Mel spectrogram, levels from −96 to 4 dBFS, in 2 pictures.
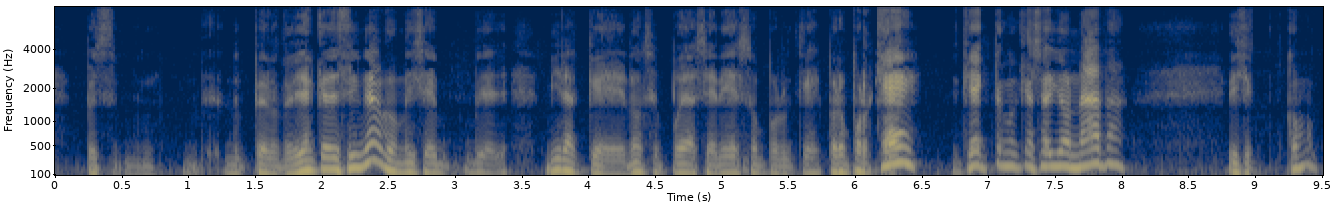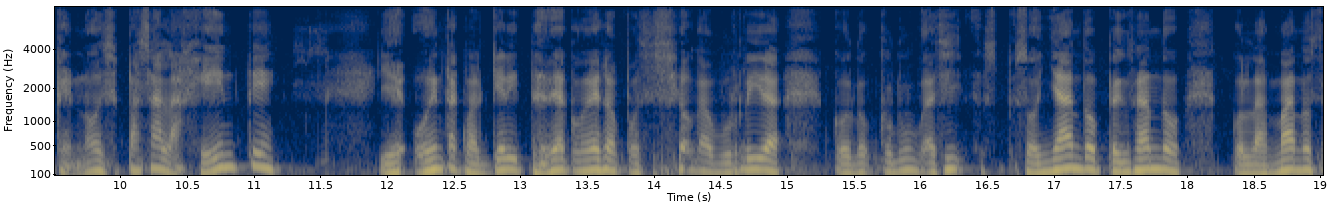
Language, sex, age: Spanish, male, 60-79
